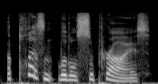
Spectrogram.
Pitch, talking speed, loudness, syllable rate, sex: 200 Hz, 150 wpm, -19 LUFS, 5.7 syllables/s, female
